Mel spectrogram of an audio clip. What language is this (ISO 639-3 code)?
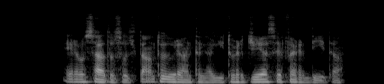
ita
